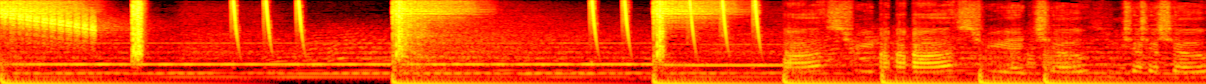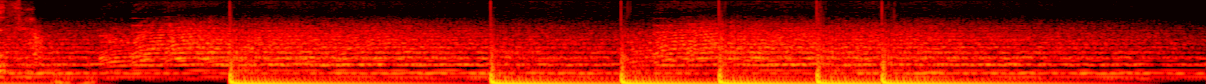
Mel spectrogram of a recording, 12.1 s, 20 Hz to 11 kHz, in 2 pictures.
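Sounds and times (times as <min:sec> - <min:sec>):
deep bass hits: 0:00.0 - 0:00.7, 0:07.2 - 0:11.1
sustained melodic layer: 0:00.0 - 0:11.8
hip-hop instrumental beat: 0:00.0 - 0:12.0.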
